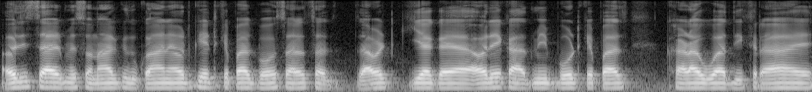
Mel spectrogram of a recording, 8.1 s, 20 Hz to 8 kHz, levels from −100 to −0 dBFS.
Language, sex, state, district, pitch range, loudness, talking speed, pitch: Hindi, male, Bihar, Katihar, 110-115 Hz, -17 LUFS, 205 wpm, 110 Hz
